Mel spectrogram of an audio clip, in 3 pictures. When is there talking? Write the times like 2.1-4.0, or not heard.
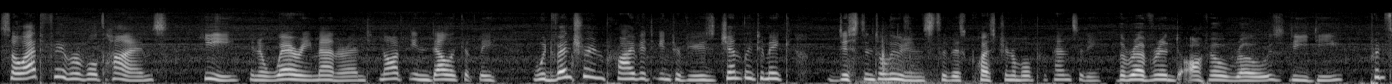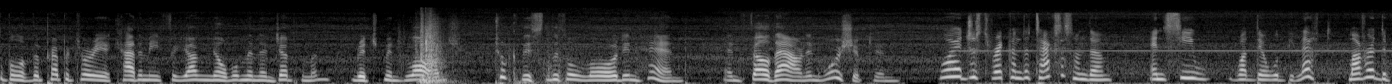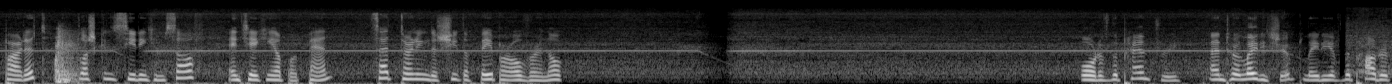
0.0-33.5, 38.6-41.7.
